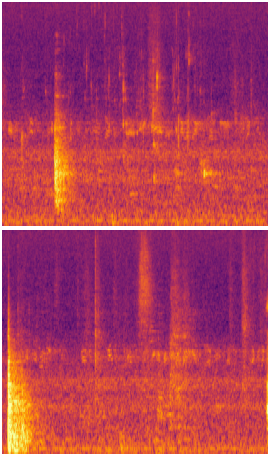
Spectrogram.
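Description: Liquor poured from a glass bottle into a small glass, then a sharp knock about halfway through as the bottle is set down on the wooden table.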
